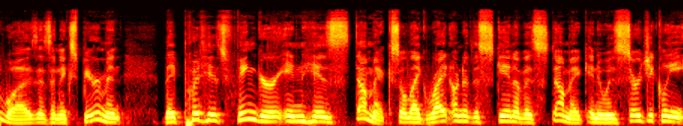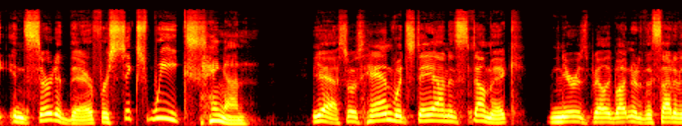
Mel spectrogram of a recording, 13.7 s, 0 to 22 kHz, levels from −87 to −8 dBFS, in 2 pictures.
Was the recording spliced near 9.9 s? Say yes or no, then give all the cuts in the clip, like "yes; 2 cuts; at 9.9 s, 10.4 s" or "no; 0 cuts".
yes; 1 cut; at 9.9 s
